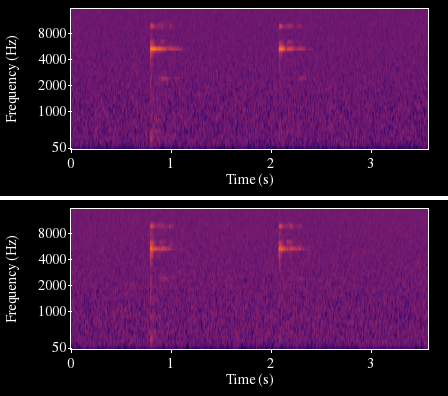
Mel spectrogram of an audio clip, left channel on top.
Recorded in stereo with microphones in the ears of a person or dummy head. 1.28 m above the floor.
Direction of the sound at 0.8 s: 25° right (ahead or behind).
